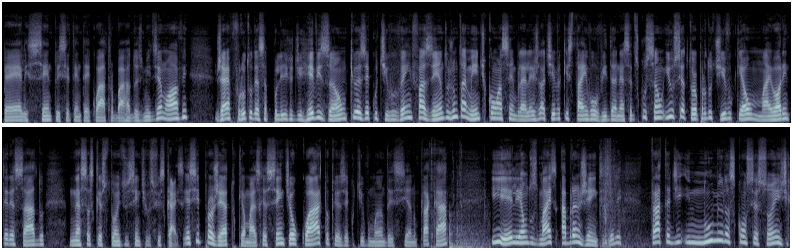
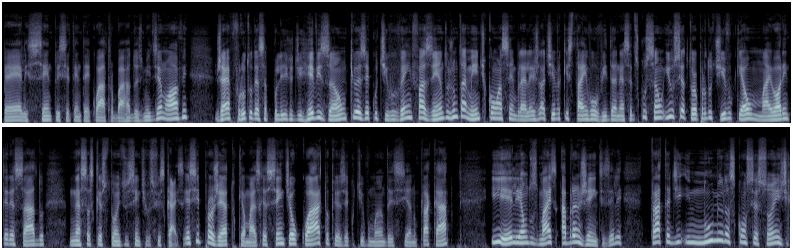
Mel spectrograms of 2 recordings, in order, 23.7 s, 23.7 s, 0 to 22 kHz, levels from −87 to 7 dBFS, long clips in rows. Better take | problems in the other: second | door banging; faint; at 18 s and at 21 s; peak 15 dB below the speech

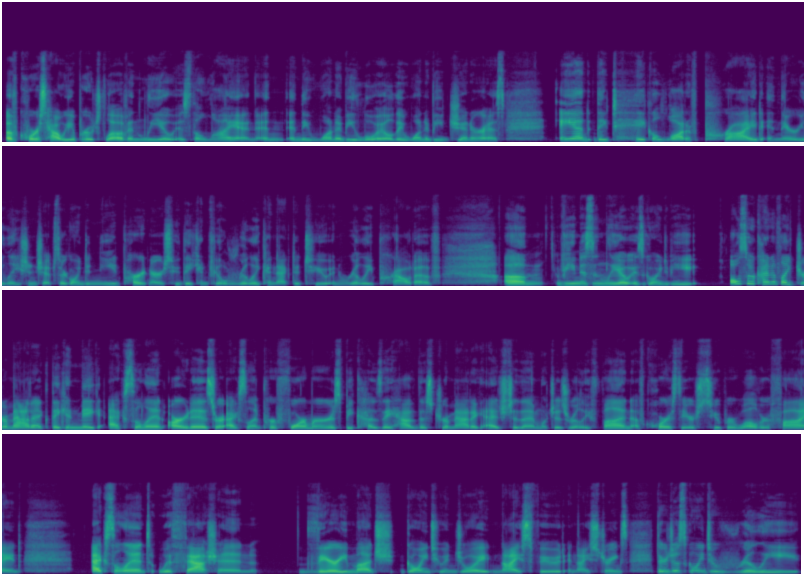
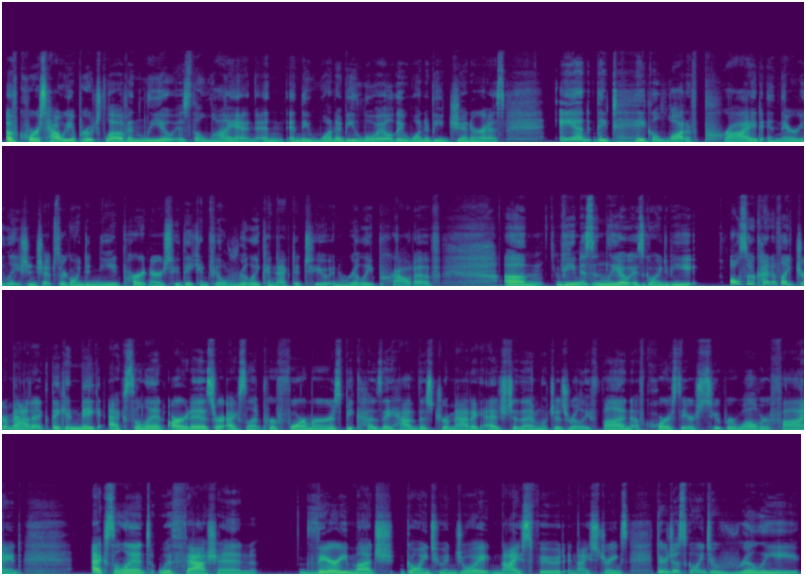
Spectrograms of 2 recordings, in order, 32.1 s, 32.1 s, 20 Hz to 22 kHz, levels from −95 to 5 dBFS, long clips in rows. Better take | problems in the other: second | thin; very; fading below 350 Hz

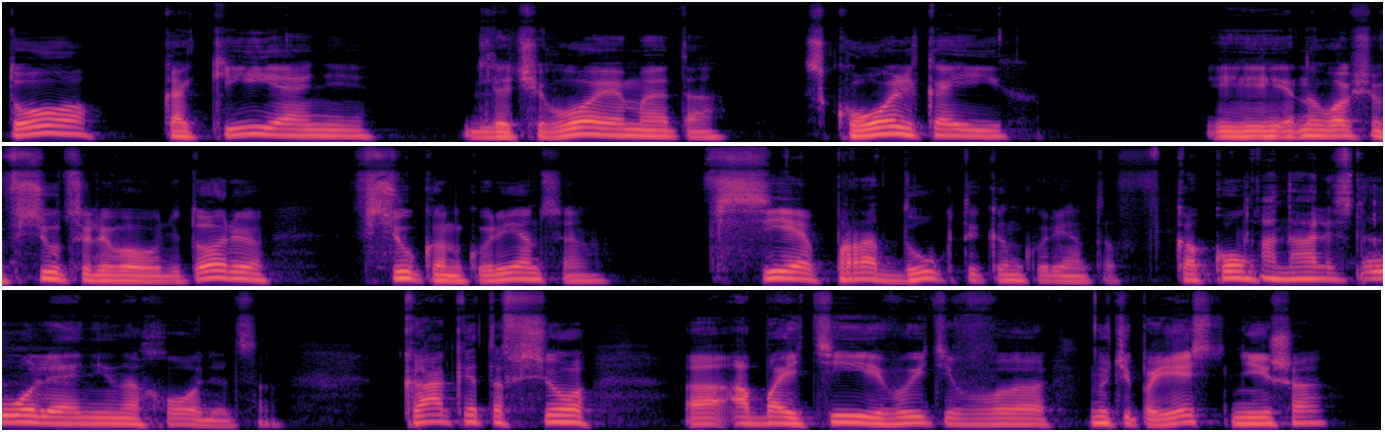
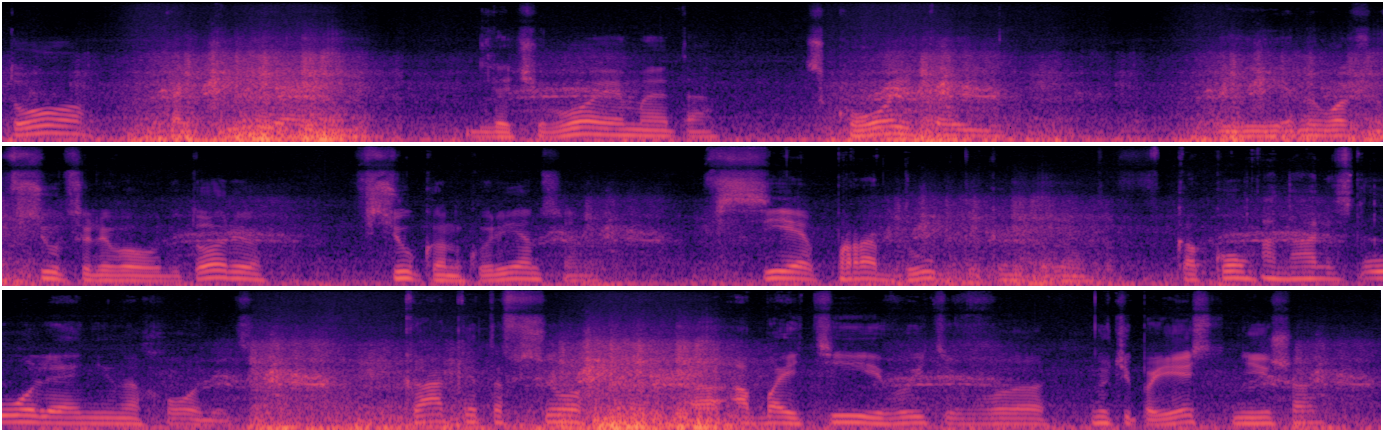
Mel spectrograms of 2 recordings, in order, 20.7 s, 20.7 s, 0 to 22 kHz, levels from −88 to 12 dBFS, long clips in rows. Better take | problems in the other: first | wind noise on the microphone; heavy; 1 dB above the speech

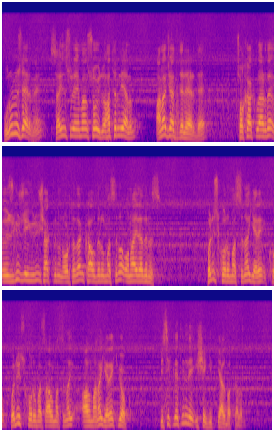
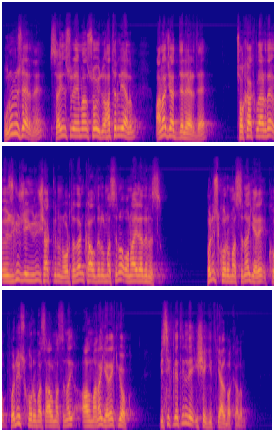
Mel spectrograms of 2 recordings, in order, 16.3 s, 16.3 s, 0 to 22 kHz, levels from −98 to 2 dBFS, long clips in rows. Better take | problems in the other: second | hiss; noticeable; throughout; 15 dB below the speech

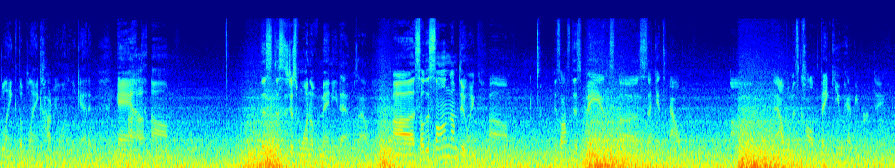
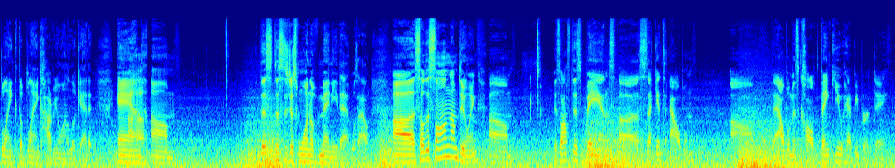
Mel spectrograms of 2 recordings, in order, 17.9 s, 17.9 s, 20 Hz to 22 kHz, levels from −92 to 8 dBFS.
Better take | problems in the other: second | wind noise on the microphone; heavy; 1 dB below the speech; occasional gusts in the second

